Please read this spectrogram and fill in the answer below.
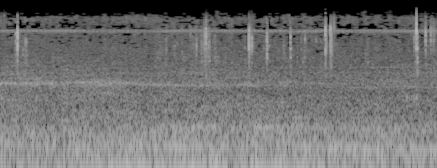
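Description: Loose freshwater pearls clicking against one another as they are picked up and dropped into a palmful of pearls: a handful of light, separate clicks over a steady low rumble.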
